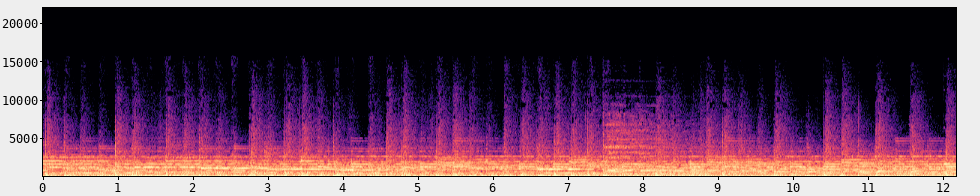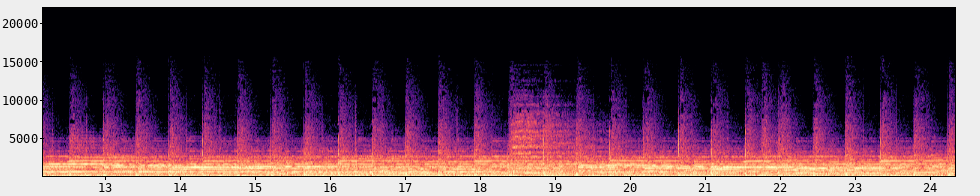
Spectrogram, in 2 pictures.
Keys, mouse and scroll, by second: 0.4 scroll down 1, 3.1 scroll down 2, 3.9-7.1 drag, 7.5 alt+click, 8.7-9.4 scroll down 3, 12.7-15.6 drag, 16.1 scroll down 2, 19.1-21.1 drag, 23.8-24.3 drag.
